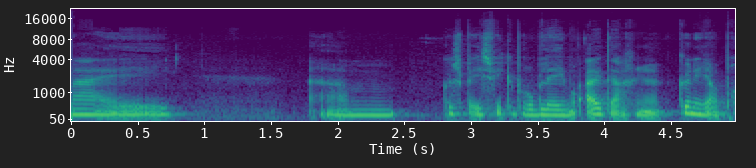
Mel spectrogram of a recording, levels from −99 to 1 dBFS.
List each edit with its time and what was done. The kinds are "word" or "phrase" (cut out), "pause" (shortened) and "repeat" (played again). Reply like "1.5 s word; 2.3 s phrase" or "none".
2.8 s word; 3.8 s word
